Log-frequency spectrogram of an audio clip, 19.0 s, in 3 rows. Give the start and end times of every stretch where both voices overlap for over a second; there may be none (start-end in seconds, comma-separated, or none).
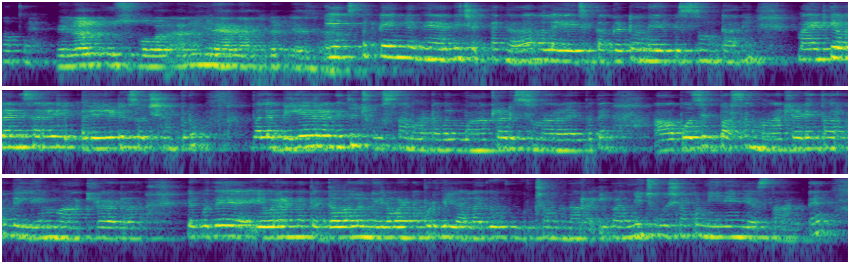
none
